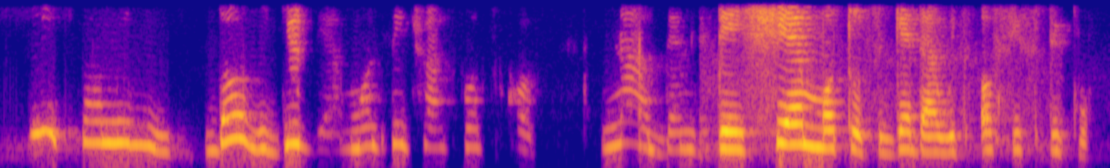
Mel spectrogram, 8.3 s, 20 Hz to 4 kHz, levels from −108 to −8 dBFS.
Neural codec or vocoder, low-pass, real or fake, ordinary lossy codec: none; 3.6 kHz; real; none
